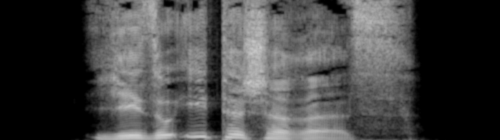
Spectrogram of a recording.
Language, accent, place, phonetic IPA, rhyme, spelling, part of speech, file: German, Germany, Berlin, [jezuˈʔiːtɪʃəʁəs], -iːtɪʃəʁəs, jesuitischeres, adjective, De-jesuitischeres.ogg
- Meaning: strong/mixed nominative/accusative neuter singular comparative degree of jesuitisch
